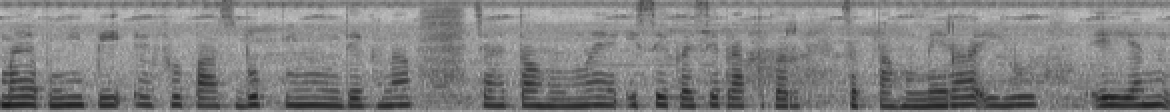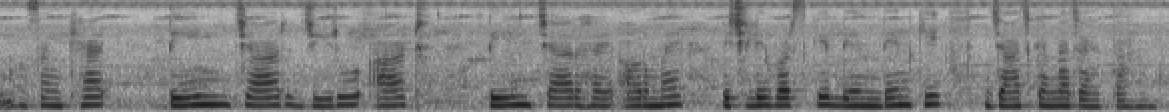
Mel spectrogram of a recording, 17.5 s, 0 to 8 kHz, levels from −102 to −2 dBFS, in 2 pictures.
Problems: none marked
